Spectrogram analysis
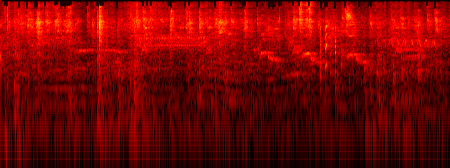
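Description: Budgerigar chatter of quick, high chirps and squeaky warbled notes over a soft background rustle.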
